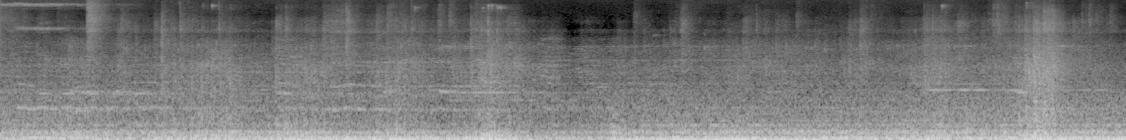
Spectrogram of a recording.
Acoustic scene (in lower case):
bus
